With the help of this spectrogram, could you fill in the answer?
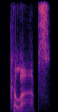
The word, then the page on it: collapse: British English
